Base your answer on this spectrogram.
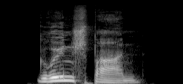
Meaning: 1. copper acetate, Cuprum aceticum 2. verdigris
- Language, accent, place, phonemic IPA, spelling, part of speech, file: German, Germany, Berlin, /ˈɡʁyːnˌʃpaːn/, Grünspan, noun, De-Grünspan.ogg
